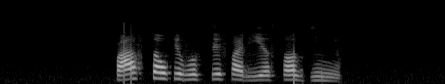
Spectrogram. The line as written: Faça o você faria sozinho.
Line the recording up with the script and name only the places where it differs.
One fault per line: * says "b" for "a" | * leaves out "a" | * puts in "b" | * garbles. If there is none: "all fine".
* puts in "que"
